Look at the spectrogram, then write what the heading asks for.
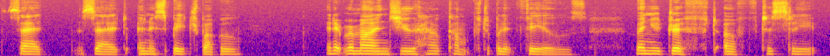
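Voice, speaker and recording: A woman guiding a relaxation hypnosis in a calm, measured, soothing way, with soft, breathy phrase endings. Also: sits low. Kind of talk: guided relaxation hypnosis, soothing scripted narration.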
